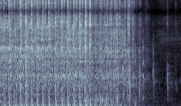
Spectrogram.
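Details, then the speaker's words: Free roadside snowblower, said to have a toast motor, running after draining bad gas, cleaning, adding a shear bolt and priming: small single fires in an even quick chuff and runs smoothly before shutdown; normal running. "But she runs pretty darn good."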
